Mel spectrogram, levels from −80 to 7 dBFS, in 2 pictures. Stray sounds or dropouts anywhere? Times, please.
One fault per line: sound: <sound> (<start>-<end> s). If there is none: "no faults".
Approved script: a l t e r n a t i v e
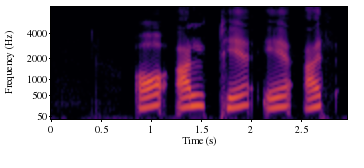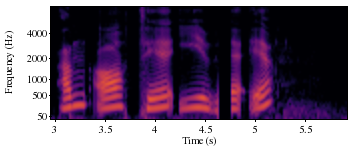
sound: dropout (4.6-4.8 s)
